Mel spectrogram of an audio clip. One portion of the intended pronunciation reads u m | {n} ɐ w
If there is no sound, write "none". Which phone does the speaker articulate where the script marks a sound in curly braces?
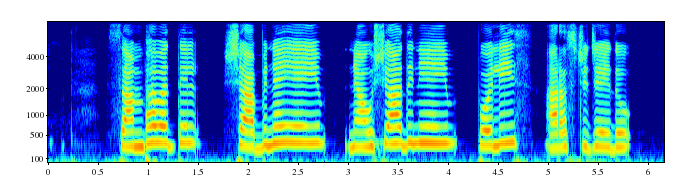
n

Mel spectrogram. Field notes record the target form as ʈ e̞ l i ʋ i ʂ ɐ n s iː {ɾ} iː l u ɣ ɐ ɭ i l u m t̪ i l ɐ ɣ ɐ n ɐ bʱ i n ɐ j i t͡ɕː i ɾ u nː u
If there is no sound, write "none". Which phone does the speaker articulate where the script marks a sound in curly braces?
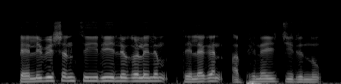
ɾ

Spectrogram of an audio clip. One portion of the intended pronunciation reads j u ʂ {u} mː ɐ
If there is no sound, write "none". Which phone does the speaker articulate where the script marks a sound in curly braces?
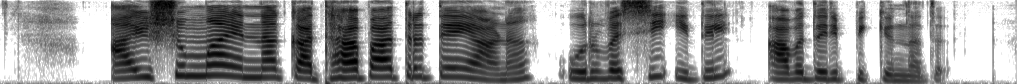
u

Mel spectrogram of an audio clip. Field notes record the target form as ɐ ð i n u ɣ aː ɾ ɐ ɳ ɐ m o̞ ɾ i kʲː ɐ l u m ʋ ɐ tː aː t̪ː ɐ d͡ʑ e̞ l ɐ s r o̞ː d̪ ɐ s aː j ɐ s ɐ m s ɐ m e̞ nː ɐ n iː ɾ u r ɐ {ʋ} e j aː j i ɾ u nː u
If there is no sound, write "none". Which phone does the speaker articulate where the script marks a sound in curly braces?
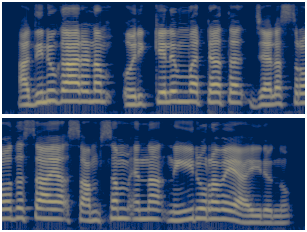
ʋ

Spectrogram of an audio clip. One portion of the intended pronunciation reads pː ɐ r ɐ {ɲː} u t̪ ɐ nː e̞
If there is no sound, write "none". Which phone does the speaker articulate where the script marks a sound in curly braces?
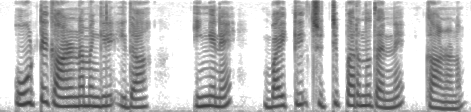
nː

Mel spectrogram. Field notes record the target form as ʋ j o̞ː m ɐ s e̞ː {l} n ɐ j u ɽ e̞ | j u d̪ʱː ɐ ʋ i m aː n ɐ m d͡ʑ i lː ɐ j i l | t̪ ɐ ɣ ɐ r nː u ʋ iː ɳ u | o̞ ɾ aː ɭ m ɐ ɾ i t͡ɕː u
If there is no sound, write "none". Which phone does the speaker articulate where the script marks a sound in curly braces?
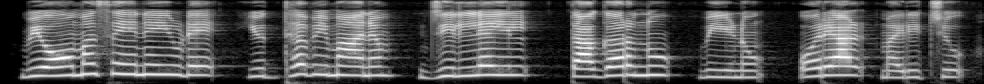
none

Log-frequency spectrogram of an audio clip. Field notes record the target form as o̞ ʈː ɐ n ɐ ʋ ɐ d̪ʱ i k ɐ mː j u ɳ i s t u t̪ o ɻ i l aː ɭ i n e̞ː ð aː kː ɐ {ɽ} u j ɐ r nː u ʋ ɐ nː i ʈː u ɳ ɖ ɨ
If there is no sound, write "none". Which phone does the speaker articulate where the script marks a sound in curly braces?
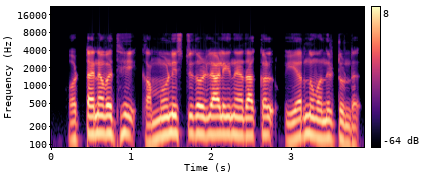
ɭ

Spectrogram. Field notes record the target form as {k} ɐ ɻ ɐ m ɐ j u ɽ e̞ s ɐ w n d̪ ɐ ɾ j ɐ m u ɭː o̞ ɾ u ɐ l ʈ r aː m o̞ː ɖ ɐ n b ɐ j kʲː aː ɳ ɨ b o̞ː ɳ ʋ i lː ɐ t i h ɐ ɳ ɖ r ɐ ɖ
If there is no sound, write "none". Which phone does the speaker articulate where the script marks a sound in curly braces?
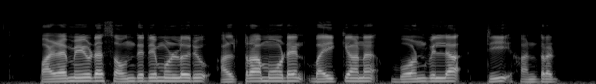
p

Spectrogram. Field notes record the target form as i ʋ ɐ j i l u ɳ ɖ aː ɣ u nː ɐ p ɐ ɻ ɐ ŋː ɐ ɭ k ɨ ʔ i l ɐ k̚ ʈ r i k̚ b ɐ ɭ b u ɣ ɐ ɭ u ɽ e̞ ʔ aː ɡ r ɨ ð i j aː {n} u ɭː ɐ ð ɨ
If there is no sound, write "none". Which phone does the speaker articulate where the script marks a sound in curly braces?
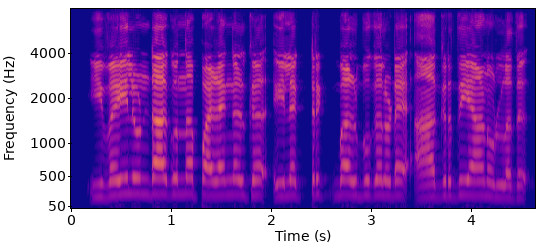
ɳ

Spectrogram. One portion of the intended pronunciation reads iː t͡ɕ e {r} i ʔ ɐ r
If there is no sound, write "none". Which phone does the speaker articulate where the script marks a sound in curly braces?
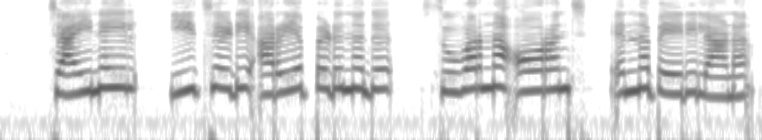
ɽ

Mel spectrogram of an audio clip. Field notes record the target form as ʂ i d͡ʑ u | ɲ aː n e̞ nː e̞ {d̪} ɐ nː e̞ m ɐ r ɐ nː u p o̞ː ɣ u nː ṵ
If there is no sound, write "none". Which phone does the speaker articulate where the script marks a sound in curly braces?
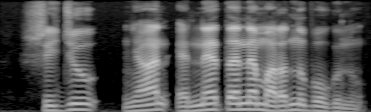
t̪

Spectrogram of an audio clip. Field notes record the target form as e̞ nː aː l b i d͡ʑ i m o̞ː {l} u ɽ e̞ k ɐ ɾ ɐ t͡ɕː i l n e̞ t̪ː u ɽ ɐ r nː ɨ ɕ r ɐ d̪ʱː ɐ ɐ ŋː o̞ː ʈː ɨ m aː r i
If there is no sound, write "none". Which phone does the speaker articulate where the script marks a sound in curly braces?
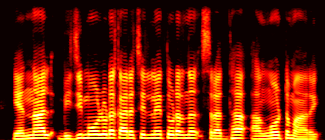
ɭ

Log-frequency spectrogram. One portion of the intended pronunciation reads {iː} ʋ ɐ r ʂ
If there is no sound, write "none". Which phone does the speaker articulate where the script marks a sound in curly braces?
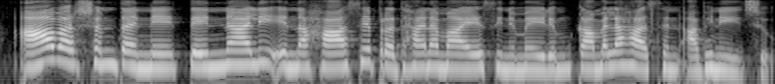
aː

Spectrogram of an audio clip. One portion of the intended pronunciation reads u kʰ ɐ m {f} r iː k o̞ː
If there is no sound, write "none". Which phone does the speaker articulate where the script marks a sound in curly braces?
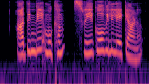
ɕ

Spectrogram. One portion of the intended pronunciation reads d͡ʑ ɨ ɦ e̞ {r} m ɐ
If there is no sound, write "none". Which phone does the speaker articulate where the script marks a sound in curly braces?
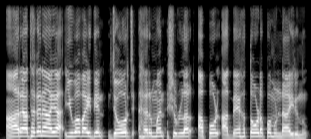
r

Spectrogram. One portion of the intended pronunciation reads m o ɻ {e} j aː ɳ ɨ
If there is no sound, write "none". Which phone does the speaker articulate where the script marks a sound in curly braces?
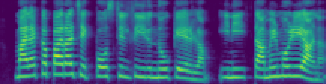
i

